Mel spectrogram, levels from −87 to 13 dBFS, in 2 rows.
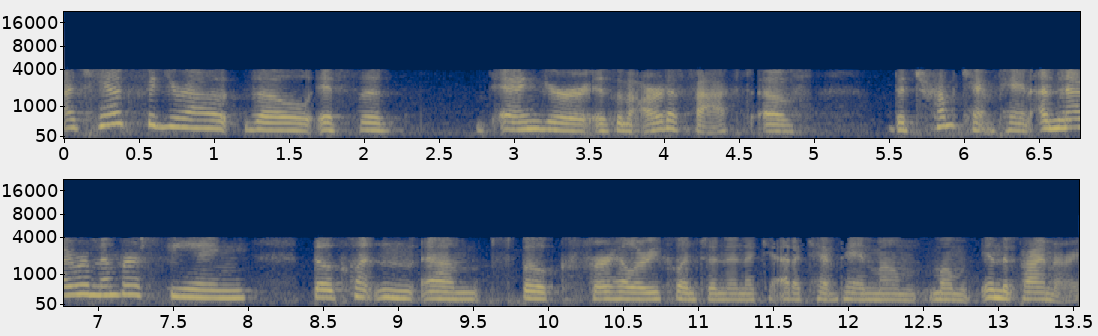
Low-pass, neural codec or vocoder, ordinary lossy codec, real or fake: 7.2 kHz; codec, 24 kHz, 0.9 kbps, WavTokenizer, medium speech release version 2; AAC, 16 kbps; fake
